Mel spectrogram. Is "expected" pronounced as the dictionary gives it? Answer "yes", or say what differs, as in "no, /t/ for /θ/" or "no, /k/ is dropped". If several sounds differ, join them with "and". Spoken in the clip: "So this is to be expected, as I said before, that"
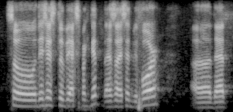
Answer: yes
